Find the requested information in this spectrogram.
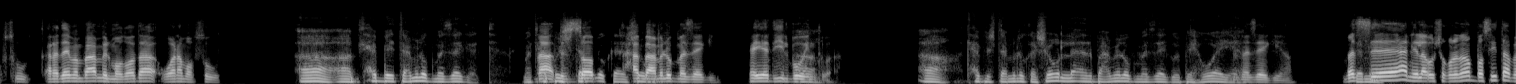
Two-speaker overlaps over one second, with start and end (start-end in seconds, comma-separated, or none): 5.3-6.6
